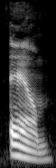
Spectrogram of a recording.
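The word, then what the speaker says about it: м: In the cerillic context, the letter is called am.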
